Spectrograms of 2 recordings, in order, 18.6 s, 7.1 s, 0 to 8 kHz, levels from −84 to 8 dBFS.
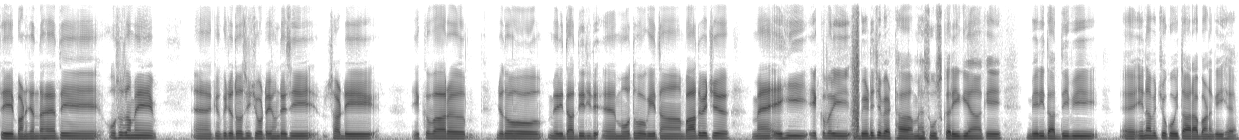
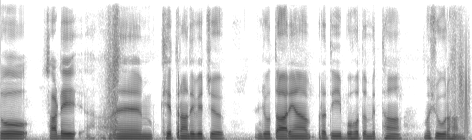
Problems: background sounds at intervals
